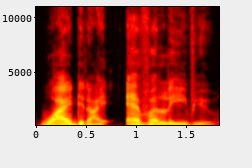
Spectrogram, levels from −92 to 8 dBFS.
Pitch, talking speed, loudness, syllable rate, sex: 140 Hz, 195 wpm, -19 LUFS, 5.2 syllables/s, male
